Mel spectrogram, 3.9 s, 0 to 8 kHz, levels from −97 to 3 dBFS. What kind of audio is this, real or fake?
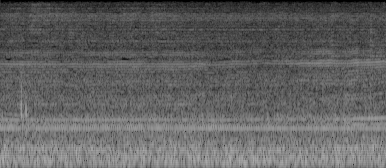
real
